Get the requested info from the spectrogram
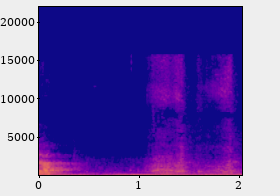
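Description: The zip-around closure of a Louis Vuitton Pochette Jour GM being unzipped, a steady rasp of the zip pull running along the pouch's edge from about half a second in.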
